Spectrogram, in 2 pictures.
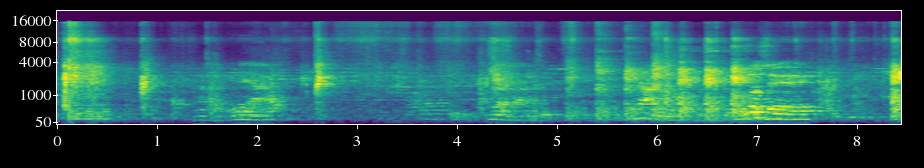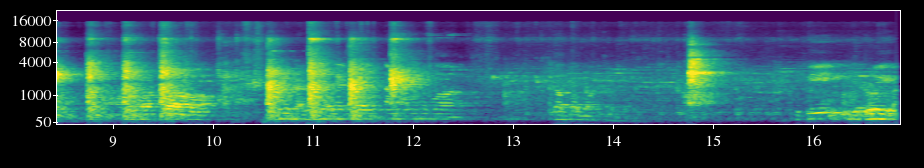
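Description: Scattered sharp knocks and thumps on a large wooden door panel being handled on a tiled floor, some in quick clusters, among men's voices.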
